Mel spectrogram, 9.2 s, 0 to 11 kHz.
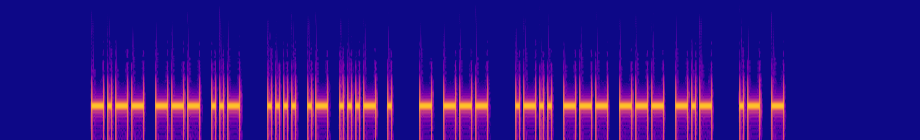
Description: Morse code, heard as a keyed tone, about 30 wpm, 700 Hz. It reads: YOU HAVE TO LOOK AT
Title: Sets of 5 Words Encore 30wpm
